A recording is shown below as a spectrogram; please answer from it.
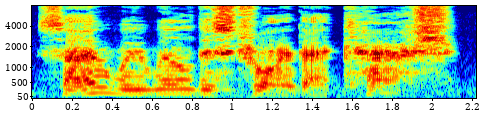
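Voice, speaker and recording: An actor playing a ruthless, commanding imperial military officer in a video game, with clipped, menacing authority. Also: male voice, mid-range voice, takes it slowly, a bit bright, a little hiss or hum. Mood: scheming, stern.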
